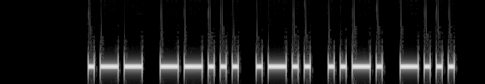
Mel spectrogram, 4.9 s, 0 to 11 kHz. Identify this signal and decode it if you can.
Morse code, heard as a keyed tone, about 20 wpm, 700 Hz. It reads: W7LFB
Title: USA Call Signs - 5 Characters - Repeated 3x - 20wpm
